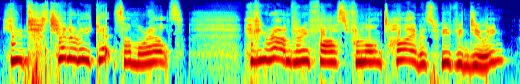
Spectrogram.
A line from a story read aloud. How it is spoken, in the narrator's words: said Alice, panting a little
